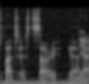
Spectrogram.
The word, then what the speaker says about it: Baptiste: There is no P at all, right?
